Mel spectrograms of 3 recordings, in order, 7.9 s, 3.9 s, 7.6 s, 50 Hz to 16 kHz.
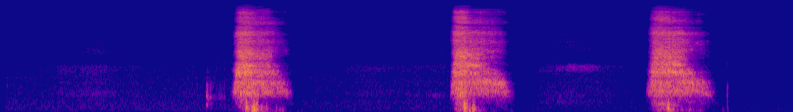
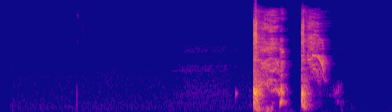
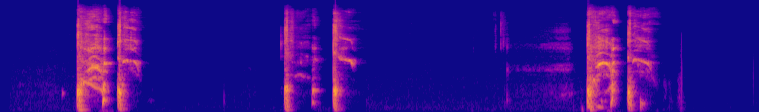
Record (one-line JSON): {"exhalation_length": "7.9 s", "exhalation_amplitude": 22795, "exhalation_signal_mean_std_ratio": 0.33, "cough_length": "3.9 s", "cough_amplitude": 32768, "cough_signal_mean_std_ratio": 0.21, "three_cough_length": "7.6 s", "three_cough_amplitude": 32454, "three_cough_signal_mean_std_ratio": 0.29, "survey_phase": "beta (2021-08-13 to 2022-03-07)", "age": "45-64", "gender": "Female", "wearing_mask": "No", "symptom_none": true, "smoker_status": "Never smoked", "respiratory_condition_asthma": false, "respiratory_condition_other": false, "recruitment_source": "REACT", "submission_delay": "1 day", "covid_test_result": "Negative", "covid_test_method": "RT-qPCR", "influenza_a_test_result": "Unknown/Void", "influenza_b_test_result": "Unknown/Void"}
